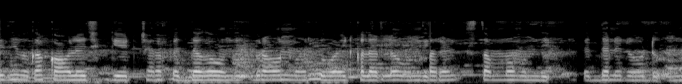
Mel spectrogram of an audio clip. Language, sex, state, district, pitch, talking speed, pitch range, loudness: Telugu, female, Andhra Pradesh, Anantapur, 200 Hz, 165 wpm, 195-205 Hz, -20 LUFS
